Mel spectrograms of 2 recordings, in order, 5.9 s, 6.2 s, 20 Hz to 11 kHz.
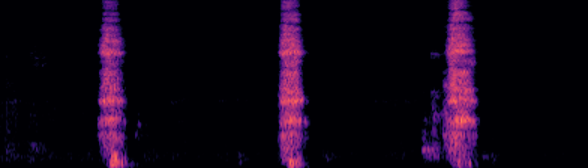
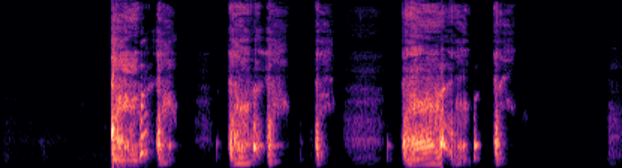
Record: {"exhalation_length": "5.9 s", "exhalation_amplitude": 15200, "exhalation_signal_mean_std_ratio": 0.29, "cough_length": "6.2 s", "cough_amplitude": 32768, "cough_signal_mean_std_ratio": 0.38, "survey_phase": "beta (2021-08-13 to 2022-03-07)", "age": "45-64", "gender": "Female", "wearing_mask": "No", "symptom_cough_any": true, "symptom_runny_or_blocked_nose": true, "symptom_sore_throat": true, "symptom_headache": true, "symptom_onset": "3 days", "smoker_status": "Never smoked", "respiratory_condition_asthma": false, "respiratory_condition_other": false, "recruitment_source": "Test and Trace", "submission_delay": "1 day", "covid_test_result": "Negative", "covid_test_method": "RT-qPCR"}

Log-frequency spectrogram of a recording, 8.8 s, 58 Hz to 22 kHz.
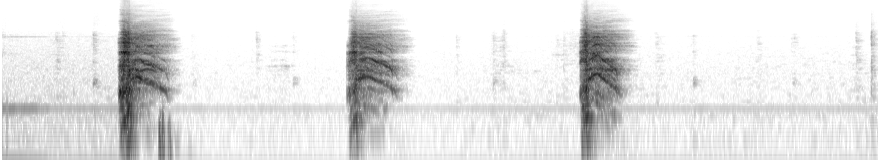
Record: {"three_cough_length": "8.8 s", "three_cough_amplitude": 32768, "three_cough_signal_mean_std_ratio": 0.27, "survey_phase": "beta (2021-08-13 to 2022-03-07)", "age": "45-64", "gender": "Female", "wearing_mask": "No", "symptom_none": true, "smoker_status": "Never smoked", "respiratory_condition_asthma": false, "respiratory_condition_other": false, "recruitment_source": "REACT", "submission_delay": "1 day", "covid_test_result": "Negative", "covid_test_method": "RT-qPCR"}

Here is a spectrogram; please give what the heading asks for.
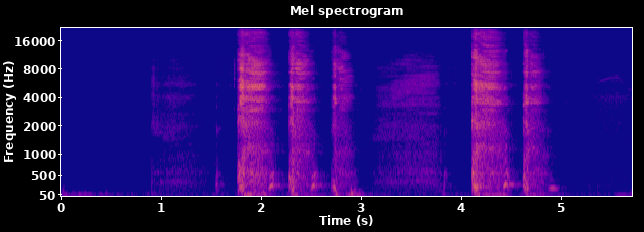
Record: {"cough_length": "5.7 s", "cough_amplitude": 13434, "cough_signal_mean_std_ratio": 0.37, "survey_phase": "alpha (2021-03-01 to 2021-08-12)", "age": "18-44", "gender": "Female", "wearing_mask": "No", "symptom_none": true, "smoker_status": "Current smoker (e-cigarettes or vapes only)", "respiratory_condition_asthma": false, "respiratory_condition_other": false, "recruitment_source": "REACT", "submission_delay": "0 days", "covid_test_result": "Negative", "covid_test_method": "RT-qPCR"}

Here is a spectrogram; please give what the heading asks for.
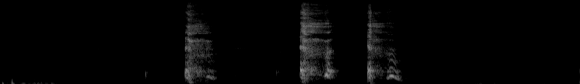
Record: {"three_cough_length": "5.8 s", "three_cough_amplitude": 4833, "three_cough_signal_mean_std_ratio": 0.29, "survey_phase": "beta (2021-08-13 to 2022-03-07)", "age": "45-64", "gender": "Female", "wearing_mask": "No", "symptom_cough_any": true, "symptom_runny_or_blocked_nose": true, "symptom_sore_throat": true, "symptom_diarrhoea": true, "symptom_fatigue": true, "symptom_headache": true, "symptom_other": true, "smoker_status": "Current smoker (e-cigarettes or vapes only)", "respiratory_condition_asthma": false, "respiratory_condition_other": false, "recruitment_source": "Test and Trace", "submission_delay": "1 day", "covid_test_result": "Positive", "covid_test_method": "LFT"}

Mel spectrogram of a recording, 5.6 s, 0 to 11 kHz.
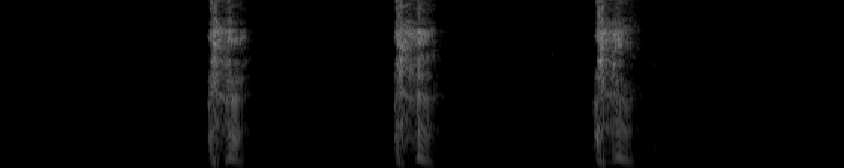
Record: {"three_cough_length": "5.6 s", "three_cough_amplitude": 3241, "three_cough_signal_mean_std_ratio": 0.27, "survey_phase": "beta (2021-08-13 to 2022-03-07)", "age": "45-64", "gender": "Male", "wearing_mask": "No", "symptom_none": true, "smoker_status": "Never smoked", "respiratory_condition_asthma": false, "respiratory_condition_other": false, "recruitment_source": "REACT", "submission_delay": "2 days", "covid_test_result": "Negative", "covid_test_method": "RT-qPCR", "influenza_a_test_result": "Negative", "influenza_b_test_result": "Negative"}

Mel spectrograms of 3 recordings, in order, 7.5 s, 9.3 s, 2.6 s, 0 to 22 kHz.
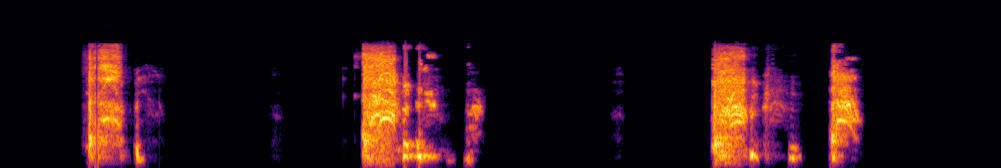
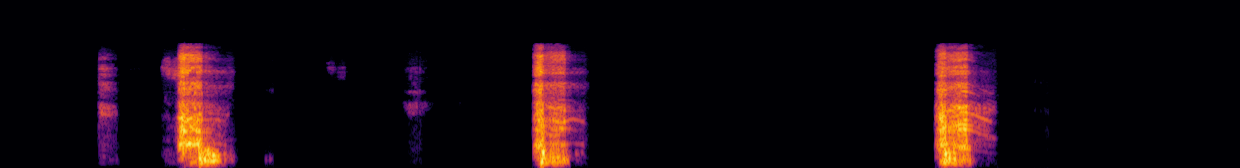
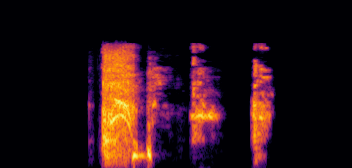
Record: {"three_cough_length": "7.5 s", "three_cough_amplitude": 29778, "three_cough_signal_mean_std_ratio": 0.34, "exhalation_length": "9.3 s", "exhalation_amplitude": 30926, "exhalation_signal_mean_std_ratio": 0.22, "cough_length": "2.6 s", "cough_amplitude": 29645, "cough_signal_mean_std_ratio": 0.38, "survey_phase": "alpha (2021-03-01 to 2021-08-12)", "age": "45-64", "gender": "Male", "wearing_mask": "No", "symptom_none": true, "smoker_status": "Ex-smoker", "respiratory_condition_asthma": false, "respiratory_condition_other": false, "recruitment_source": "REACT", "submission_delay": "1 day", "covid_test_result": "Negative", "covid_test_method": "RT-qPCR"}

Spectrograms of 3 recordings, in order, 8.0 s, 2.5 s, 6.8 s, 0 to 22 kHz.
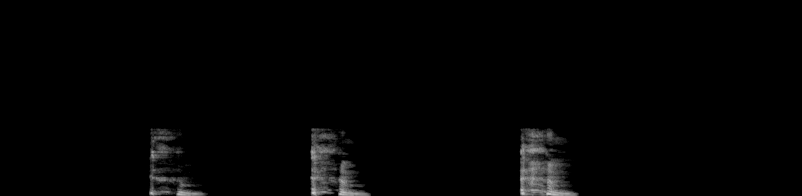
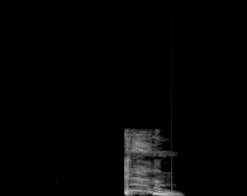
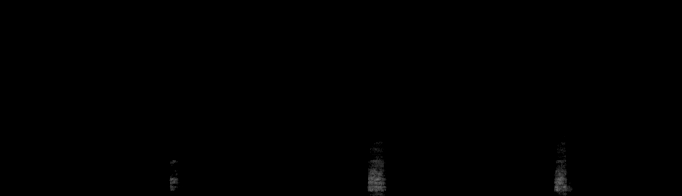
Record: {"three_cough_length": "8.0 s", "three_cough_amplitude": 28981, "three_cough_signal_mean_std_ratio": 0.28, "cough_length": "2.5 s", "cough_amplitude": 29907, "cough_signal_mean_std_ratio": 0.33, "exhalation_length": "6.8 s", "exhalation_amplitude": 973, "exhalation_signal_mean_std_ratio": 0.18, "survey_phase": "beta (2021-08-13 to 2022-03-07)", "age": "45-64", "gender": "Female", "wearing_mask": "No", "symptom_none": true, "smoker_status": "Never smoked", "respiratory_condition_asthma": false, "respiratory_condition_other": false, "recruitment_source": "REACT", "submission_delay": "2 days", "covid_test_result": "Negative", "covid_test_method": "RT-qPCR"}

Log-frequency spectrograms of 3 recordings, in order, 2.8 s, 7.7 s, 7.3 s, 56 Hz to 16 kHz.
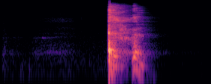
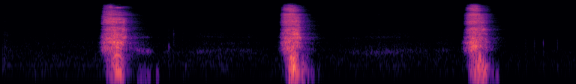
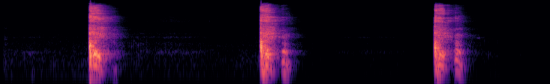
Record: {"cough_length": "2.8 s", "cough_amplitude": 32768, "cough_signal_mean_std_ratio": 0.2, "exhalation_length": "7.7 s", "exhalation_amplitude": 13330, "exhalation_signal_mean_std_ratio": 0.26, "three_cough_length": "7.3 s", "three_cough_amplitude": 32768, "three_cough_signal_mean_std_ratio": 0.22, "survey_phase": "beta (2021-08-13 to 2022-03-07)", "age": "45-64", "gender": "Male", "wearing_mask": "No", "symptom_new_continuous_cough": true, "symptom_runny_or_blocked_nose": true, "symptom_shortness_of_breath": true, "symptom_sore_throat": true, "symptom_onset": "4 days", "smoker_status": "Ex-smoker", "respiratory_condition_asthma": false, "respiratory_condition_other": false, "recruitment_source": "Test and Trace", "submission_delay": "2 days", "covid_test_result": "Positive", "covid_test_method": "RT-qPCR", "covid_ct_value": 19.0, "covid_ct_gene": "ORF1ab gene"}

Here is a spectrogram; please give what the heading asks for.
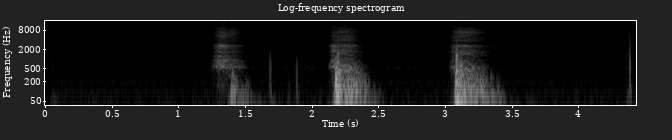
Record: {"exhalation_length": "4.4 s", "exhalation_amplitude": 18081, "exhalation_signal_mean_std_ratio": 0.24, "survey_phase": "beta (2021-08-13 to 2022-03-07)", "age": "45-64", "gender": "Male", "wearing_mask": "No", "symptom_cough_any": true, "symptom_runny_or_blocked_nose": true, "symptom_fatigue": true, "symptom_headache": true, "symptom_onset": "3 days", "smoker_status": "Never smoked", "respiratory_condition_asthma": false, "respiratory_condition_other": false, "recruitment_source": "Test and Trace", "submission_delay": "1 day", "covid_test_result": "Positive", "covid_test_method": "RT-qPCR", "covid_ct_value": 15.6, "covid_ct_gene": "ORF1ab gene", "covid_ct_mean": 15.7, "covid_viral_load": "6800000 copies/ml", "covid_viral_load_category": "High viral load (>1M copies/ml)"}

